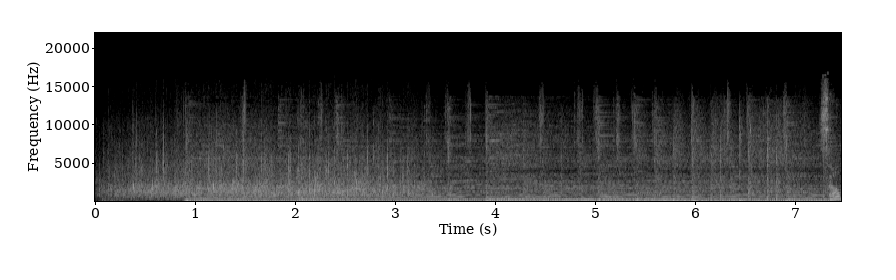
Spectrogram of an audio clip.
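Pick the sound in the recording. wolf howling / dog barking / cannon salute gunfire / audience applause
audience applause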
